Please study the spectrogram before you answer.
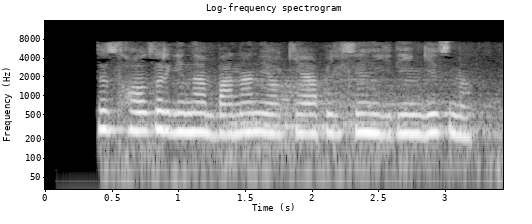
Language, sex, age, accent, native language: Uzbek, female, under 19, Qashqadaryo, Uzbek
